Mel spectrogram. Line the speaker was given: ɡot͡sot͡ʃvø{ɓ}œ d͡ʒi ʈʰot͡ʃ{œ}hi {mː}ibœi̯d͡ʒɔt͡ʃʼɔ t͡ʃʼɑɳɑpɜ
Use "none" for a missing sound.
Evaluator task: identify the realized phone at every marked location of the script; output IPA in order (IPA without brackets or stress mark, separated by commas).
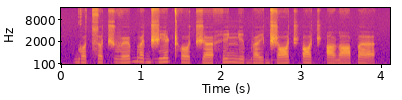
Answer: b, œ, ɲ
